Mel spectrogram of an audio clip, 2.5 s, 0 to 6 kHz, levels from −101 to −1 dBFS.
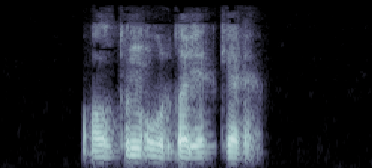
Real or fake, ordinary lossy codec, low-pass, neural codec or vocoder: fake; MP3, 32 kbps; 5.4 kHz; vocoder, 44.1 kHz, 128 mel bands, Pupu-Vocoder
